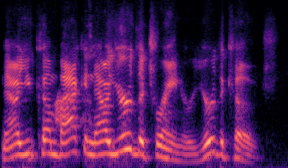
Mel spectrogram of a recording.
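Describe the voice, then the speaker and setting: A man in his fifties with a slightly high voice hosts a casual interview. He speaks as an enthusiastic fan, stopping and restarting as his sentences trail off. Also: very animated, normal speed, bright, forceful tone, breathy edge, no room sound. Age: 50s. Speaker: podcast host.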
